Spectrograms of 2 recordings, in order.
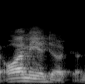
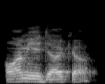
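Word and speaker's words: Ime Udoka: Imi Udoka. Imi Udoka. Imi Udoka. There you go. Yep. Imi Udoka.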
